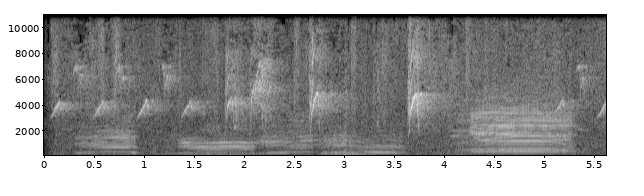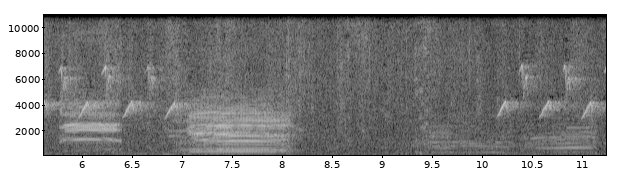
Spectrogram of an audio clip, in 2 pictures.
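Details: Dozens of tame cattle leaping nimbly down a mountain slope; several drawn-out, harmonic moos rise and fall in low and mid pitch, some overlapping, with repeated high bird chirps running through the background.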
